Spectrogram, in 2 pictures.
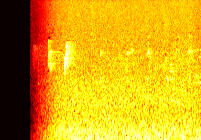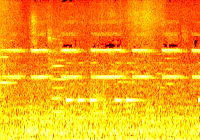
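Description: Hospital ward ambience fading in from silence about a second in: a steady room noise with repeated short electronic beeps from medical equipment. They come in from about halfway through in a regular pattern, joined by a lower-pitched beep.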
